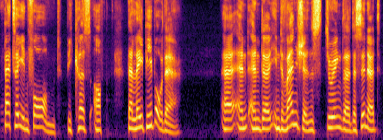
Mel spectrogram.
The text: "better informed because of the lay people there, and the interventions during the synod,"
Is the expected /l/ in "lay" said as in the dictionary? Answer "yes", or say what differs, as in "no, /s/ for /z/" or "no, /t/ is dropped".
yes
